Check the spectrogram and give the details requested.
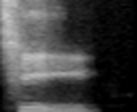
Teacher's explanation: brain sends instructions to your anatomy that you need to make a voiceless alveolar stop and then a high front unrounded vowel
